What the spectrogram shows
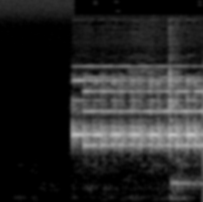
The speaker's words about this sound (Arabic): رن رن التليفون القديم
